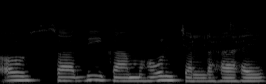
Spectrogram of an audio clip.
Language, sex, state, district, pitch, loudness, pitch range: Hindi, female, Bihar, Saharsa, 165 Hz, -41 LUFS, 155-190 Hz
